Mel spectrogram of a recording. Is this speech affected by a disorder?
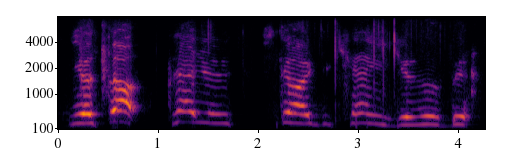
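Yes: cerebral palsy; speech affected.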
